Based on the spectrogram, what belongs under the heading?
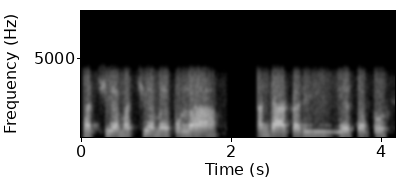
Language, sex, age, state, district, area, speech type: Sindhi, female, 45-60, Uttar Pradesh, Lucknow, rural, conversation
